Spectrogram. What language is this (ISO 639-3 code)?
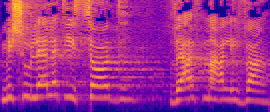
heb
